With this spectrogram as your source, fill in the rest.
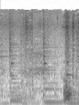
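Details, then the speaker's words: Audible stomach rumbling (borborygmi) in a person talking while painting a model, who says it means they are ready for more food. "hear my tummy rumbling that means it's ready for more food"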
